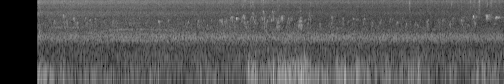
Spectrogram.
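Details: Mandarin ducklings from two broods, twenty chicks together, giving many short high peeps scattered through the clip, overlapping and irregular, over a strong low rumbling background noise.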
